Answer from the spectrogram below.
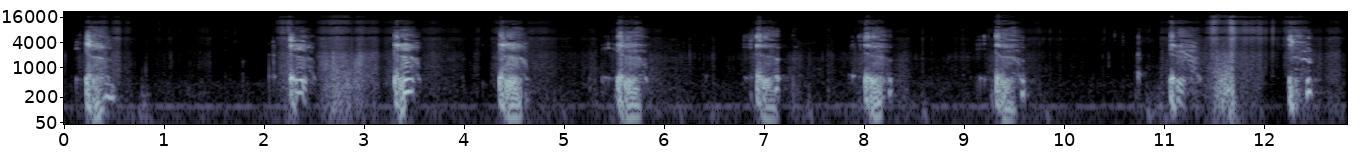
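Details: Person coughing with some breathing struggles, having a hard time resting or getting comfortable: about twelve harsh coughs in irregular single bursts and pairs with short gaps, in a quiet room; a persistent cough.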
